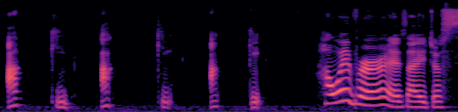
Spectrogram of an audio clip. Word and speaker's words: 악기: So we don't pronounce it like 악기. Oh, I naturally pronounce 악기. 악기, 악기, 악기.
